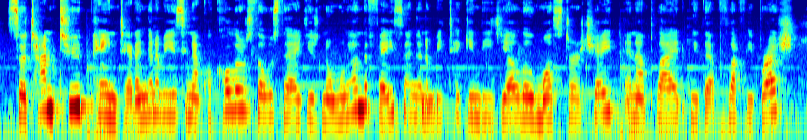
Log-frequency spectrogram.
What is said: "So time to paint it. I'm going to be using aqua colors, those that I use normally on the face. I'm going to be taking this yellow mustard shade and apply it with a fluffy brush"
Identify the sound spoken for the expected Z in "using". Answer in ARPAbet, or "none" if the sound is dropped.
Z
